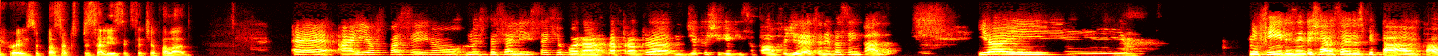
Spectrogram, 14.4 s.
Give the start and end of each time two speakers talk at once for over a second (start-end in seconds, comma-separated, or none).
none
